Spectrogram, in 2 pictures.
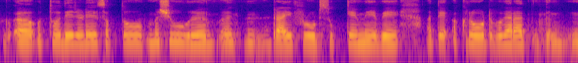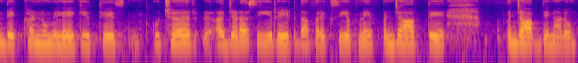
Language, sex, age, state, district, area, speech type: Punjabi, female, 30-45, Punjab, Rupnagar, urban, spontaneous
